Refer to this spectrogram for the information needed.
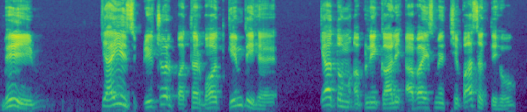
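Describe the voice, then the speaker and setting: A man's voice: a little high, big pitch swings, moderate pace, sharp tone, husky, heavily acted. A man voicing a young female magic student in an audio story, curious, offhand and dismissive.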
